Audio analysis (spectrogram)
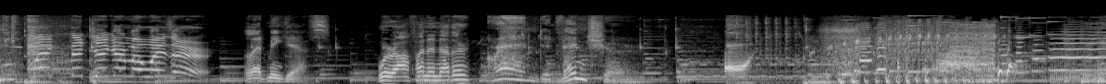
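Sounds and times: music: 0.0s - 11.0s
springy boing: 7.2s - 7.8s.

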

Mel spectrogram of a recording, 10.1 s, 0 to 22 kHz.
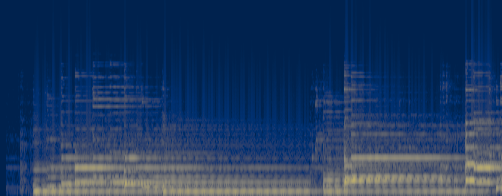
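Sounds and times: clean electric guitar notes: 0.6s - 10.0s.

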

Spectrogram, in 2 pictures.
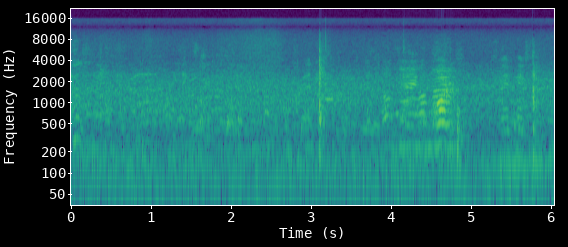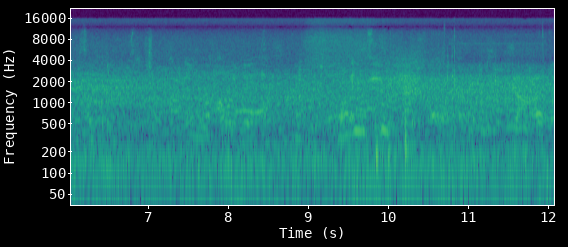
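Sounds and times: open-air background noise: 0.0s - 12.0s.

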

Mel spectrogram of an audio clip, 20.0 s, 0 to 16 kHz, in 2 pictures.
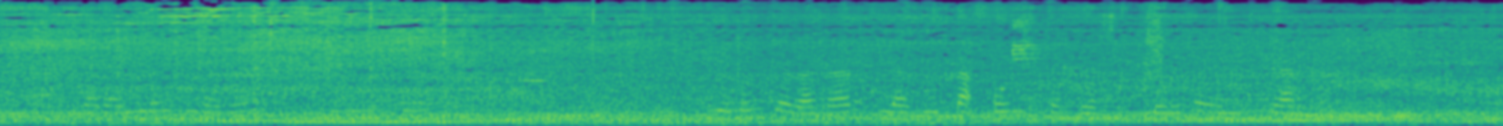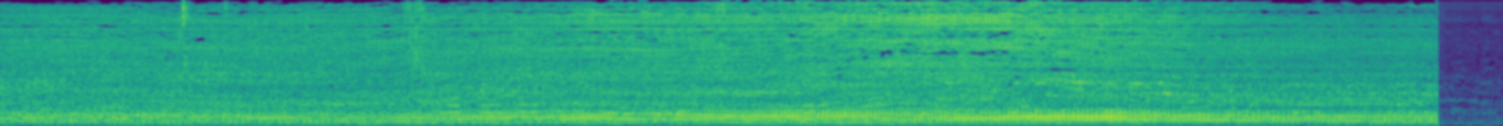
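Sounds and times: vehicle engine rumbling: 0.0s - 19.6s
street traffic: 0.0s - 19.8s.

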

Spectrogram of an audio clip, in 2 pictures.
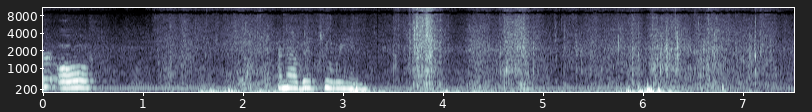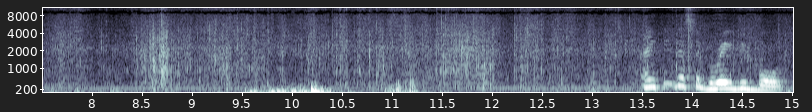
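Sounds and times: newspaper rustling and crinkling: 1.0s - 15.0s.

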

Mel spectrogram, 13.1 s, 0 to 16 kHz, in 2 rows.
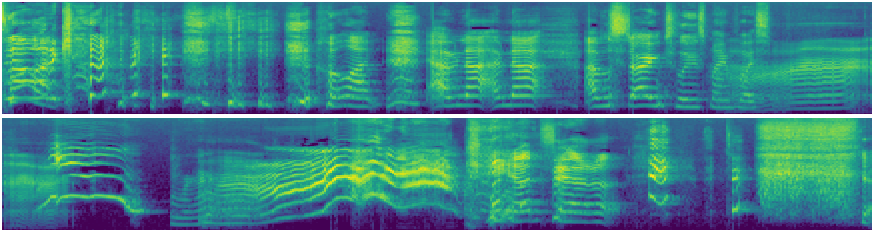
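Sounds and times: woman imitating cat meows: 5.4s - 10.0s
breathy hiss: 12.1s - 13.0s.

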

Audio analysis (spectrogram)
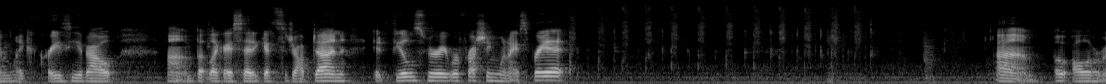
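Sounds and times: spray bottle spritzing: 5.7s - 8.9s.

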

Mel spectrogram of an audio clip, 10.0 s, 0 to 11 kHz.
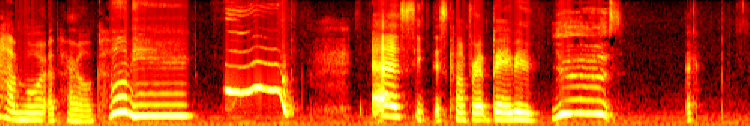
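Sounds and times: woman whooping: 3.0s - 4.0s.

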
